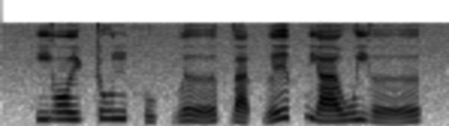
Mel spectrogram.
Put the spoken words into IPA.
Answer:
j ɔ˧ j ʈ u˧ n h u˨˩ k̚ l əː˨˩˦ t̪ a˨˩ t̚ l e˦˥ p̚ j a˧˥ w j əː˨˩˦

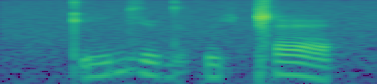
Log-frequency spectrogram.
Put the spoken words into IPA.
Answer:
kʼ iː˨˦ b z y˨ d̪ ɵ˦˨ k ʉ˦ ç ǁʰ æ˦˨

